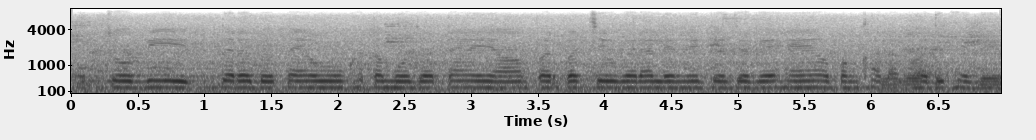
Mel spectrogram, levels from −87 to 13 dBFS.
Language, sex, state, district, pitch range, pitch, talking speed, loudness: Hindi, female, Rajasthan, Bikaner, 180-185 Hz, 185 Hz, 230 wpm, -14 LUFS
